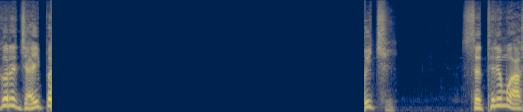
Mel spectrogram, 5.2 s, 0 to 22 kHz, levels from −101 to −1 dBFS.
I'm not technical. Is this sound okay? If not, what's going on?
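No. The speech cuts out at 0.52 seconds and only comes back at 3.66 seconds. That is an audio dropout to silence. For just over three seconds there is nothing at all, not even the faint background hiss of the room. Whatever was said in that stretch is lost and can't be recovered. The likely cause is that the input was briefly lost, for example through a loose connection or an accidental mute, while the recording kept running.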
